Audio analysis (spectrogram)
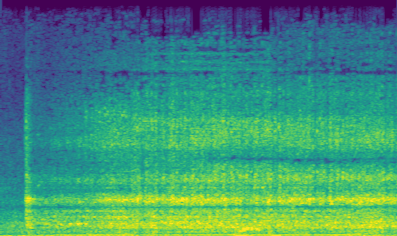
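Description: A Massey tractor engine starts with a brief crank burst, then settles into a steady, loud, close idle that runs on evenly for several seconds with no talk.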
